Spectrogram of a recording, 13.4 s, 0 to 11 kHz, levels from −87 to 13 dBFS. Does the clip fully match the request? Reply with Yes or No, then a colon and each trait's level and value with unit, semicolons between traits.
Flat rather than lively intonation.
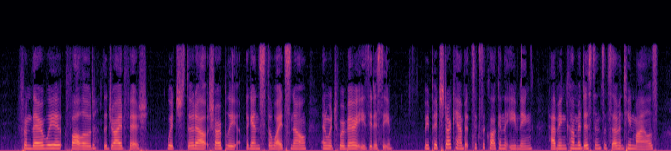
Yes: narrow, 1.6 semitones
